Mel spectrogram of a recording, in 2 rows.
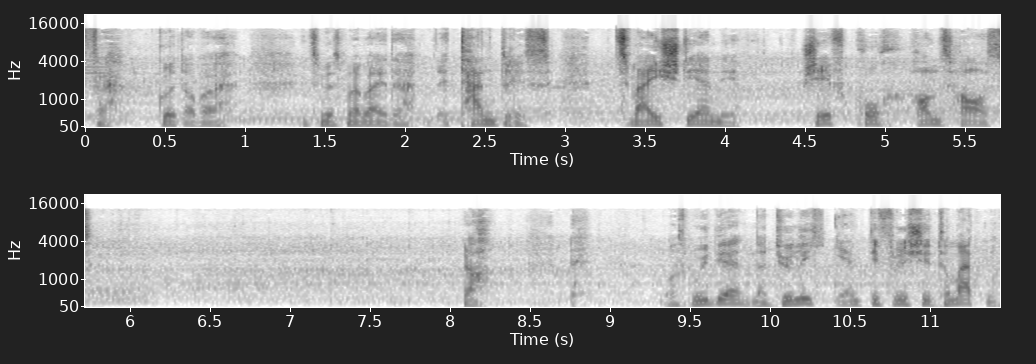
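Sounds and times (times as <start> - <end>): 
car engine and road noise moving through traffic: 0.0 - 11.4
speech: 0.1 - 6.0, 8.1 - 11.4.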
